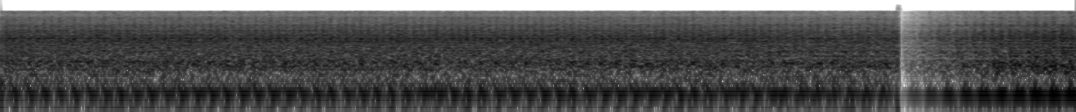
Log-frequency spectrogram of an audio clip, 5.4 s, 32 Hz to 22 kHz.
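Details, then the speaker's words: Motorcycle at idle after repair work: the earlier metal knocking is gone but an even idle still carries a noisy metallic-sounding clatter, about 230 per minute, following engine speed; worn balancer gears rattling. "Jadi seperti yang teman-teman dengar tadi, setelah ngerjain beberapa lama untuk motornya, ternyata masih ada bunyi berisik dan itu bukan dari metal."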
